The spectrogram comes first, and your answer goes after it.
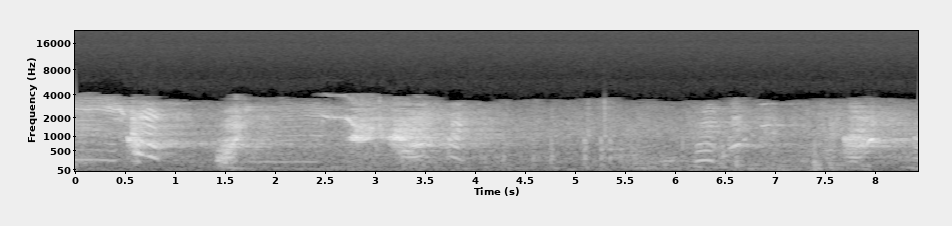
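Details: Hungry baby monkey Leo wailing for its mother's milk, giving sharp falling screams and moaning cries in uneven bursts with quieter pauses between them.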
